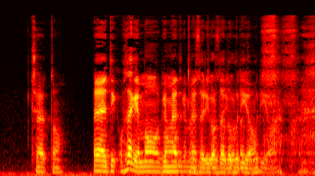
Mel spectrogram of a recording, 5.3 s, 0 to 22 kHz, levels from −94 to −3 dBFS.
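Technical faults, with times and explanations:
2.70 s to the end: doubled audio track. The speech was most likely picked up a second time through a slower path, so a second full-band copy trails the first by roughly a third of a second, a few decibels quieter. The copy switches on abruptly, with no fade and no room colour or decay, so every syllable is followed by a clean, slightly softer repeat. The result is a hard slapback rather than natural echo.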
